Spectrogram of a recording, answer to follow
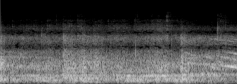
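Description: Many hand drums, frame drums and double-headed drums, beaten together in a dense, continuous roll, with a few sharper strikes standing out.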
